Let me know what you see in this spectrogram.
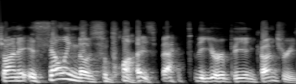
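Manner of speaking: laughing in disbelief.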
